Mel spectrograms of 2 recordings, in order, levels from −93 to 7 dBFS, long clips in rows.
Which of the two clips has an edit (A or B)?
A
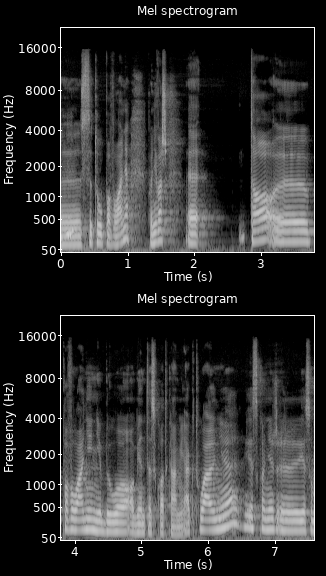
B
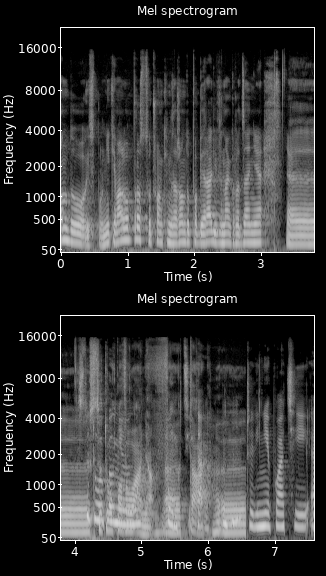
B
